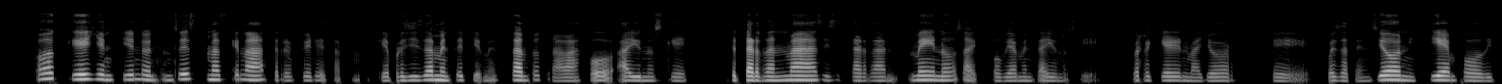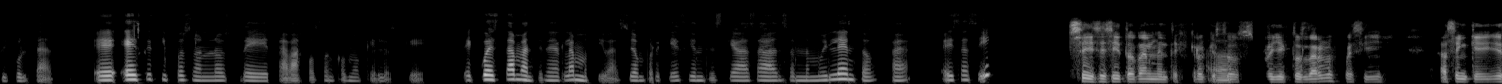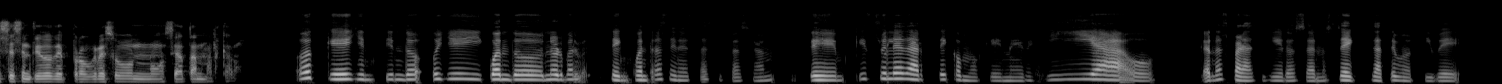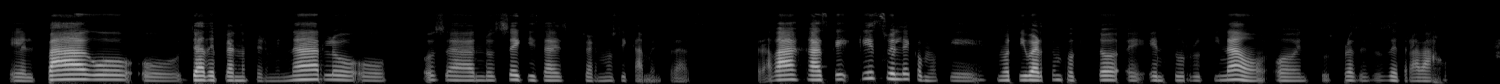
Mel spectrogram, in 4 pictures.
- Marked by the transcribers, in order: none
- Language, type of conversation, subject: Spanish, advice, ¿Cómo puedo mantenerme motivado cuando mi progreso se estanca?
- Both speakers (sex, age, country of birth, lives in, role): female, 25-29, Mexico, Mexico, advisor; male, 30-34, Mexico, Mexico, user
